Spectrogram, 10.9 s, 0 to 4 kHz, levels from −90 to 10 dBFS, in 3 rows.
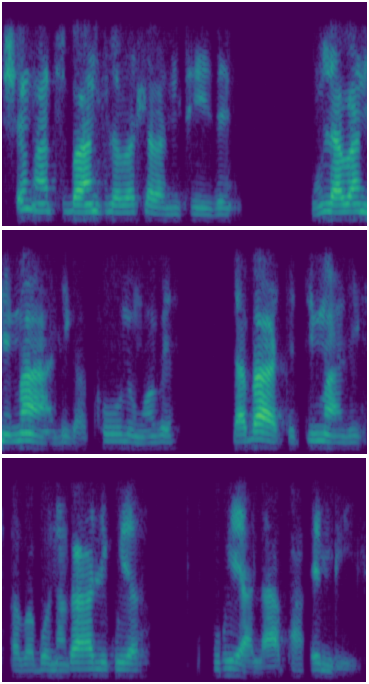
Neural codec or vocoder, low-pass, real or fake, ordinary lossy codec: none; 3.6 kHz; real; none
